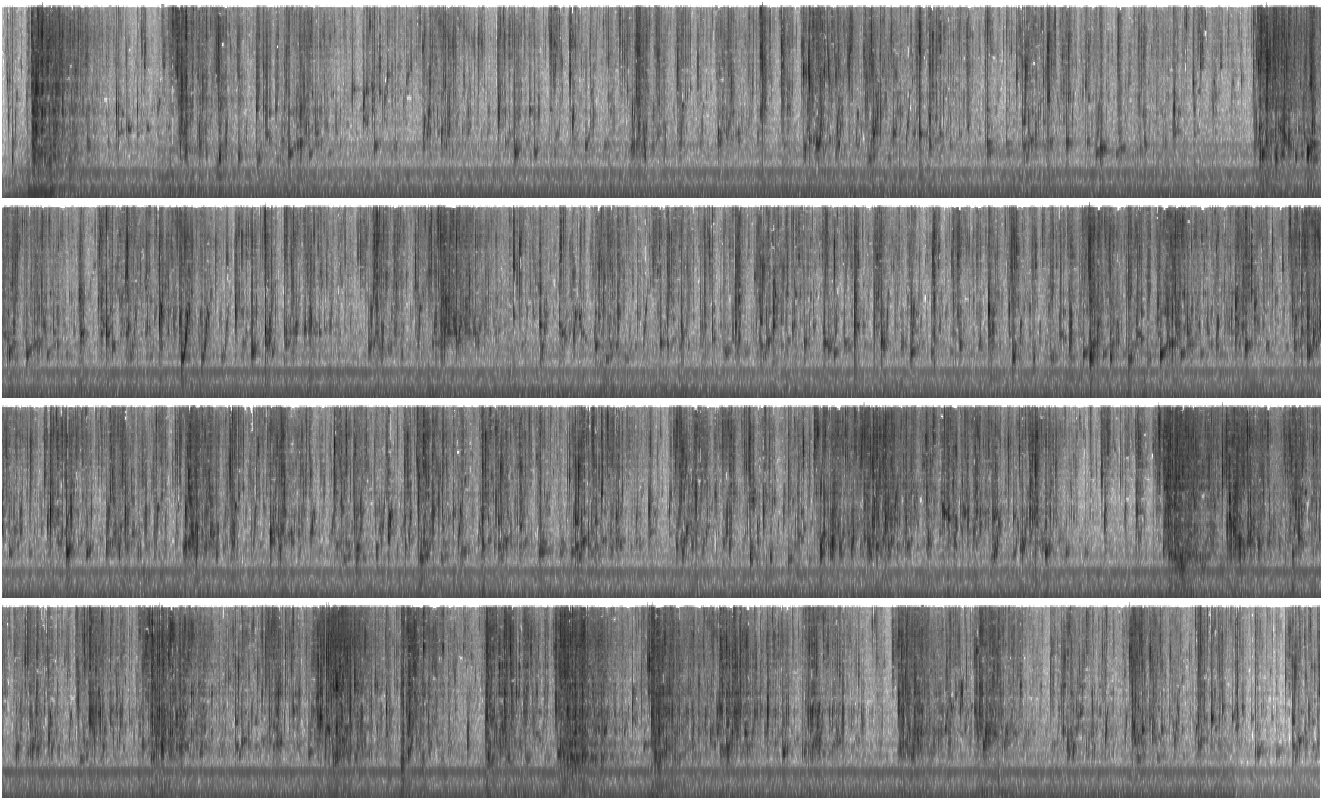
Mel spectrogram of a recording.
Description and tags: WATER DRIPPING ECHO HIGH PITCH
dripping water hi pitch with echo like in a cave for horror background or ? done on audiocity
